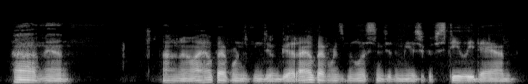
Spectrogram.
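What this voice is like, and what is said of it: Quiet, hushed speaking voice. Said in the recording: “my voice is quiet, it's because I don't want to disturb my boyfriend who's sleeping”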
